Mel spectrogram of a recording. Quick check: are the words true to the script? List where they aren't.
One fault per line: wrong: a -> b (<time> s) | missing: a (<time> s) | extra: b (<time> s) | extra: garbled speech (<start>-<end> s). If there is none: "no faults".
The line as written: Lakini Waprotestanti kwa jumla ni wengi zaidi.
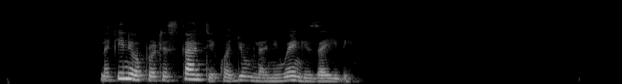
no faults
